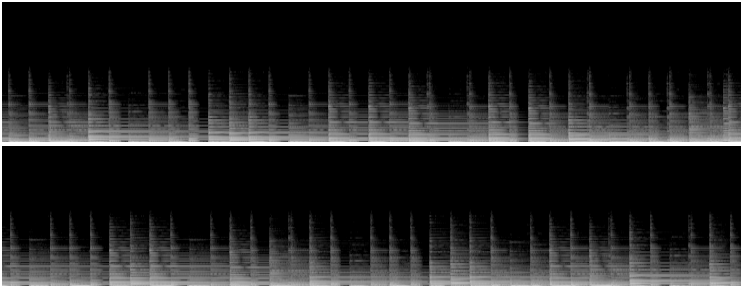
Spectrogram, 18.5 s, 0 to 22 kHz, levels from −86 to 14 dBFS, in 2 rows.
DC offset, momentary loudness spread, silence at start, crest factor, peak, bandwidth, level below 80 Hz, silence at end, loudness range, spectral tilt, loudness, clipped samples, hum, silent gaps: under 0.1%; 6 LU; 0 s; 12 dB; -2 dBFS; 6.6 kHz; -18 dBFS; 0 s; 2 LU; -8.5 dB/octave; -16 LUFS; under 0.1%; none; none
